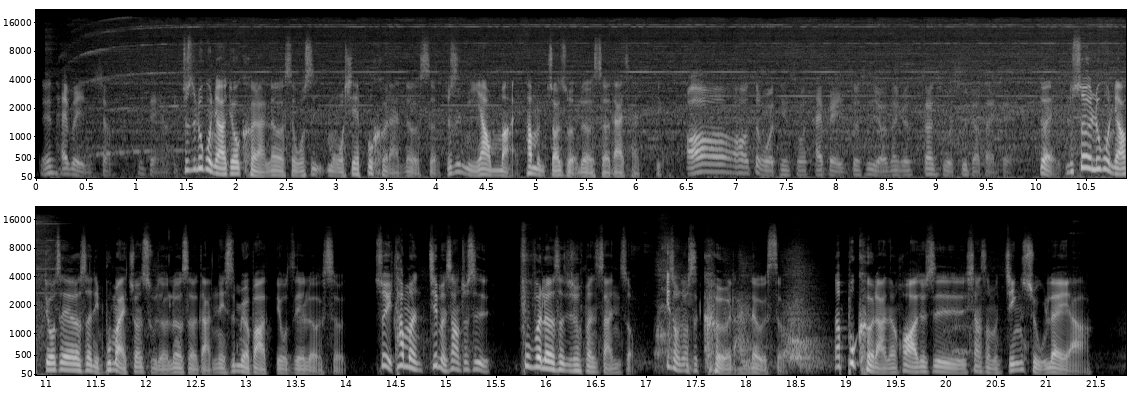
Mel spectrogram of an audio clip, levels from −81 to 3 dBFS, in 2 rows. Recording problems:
household noises; noticeable; throughout; 10 dB below the speech

